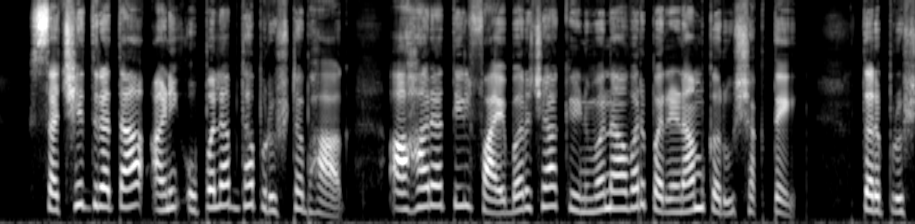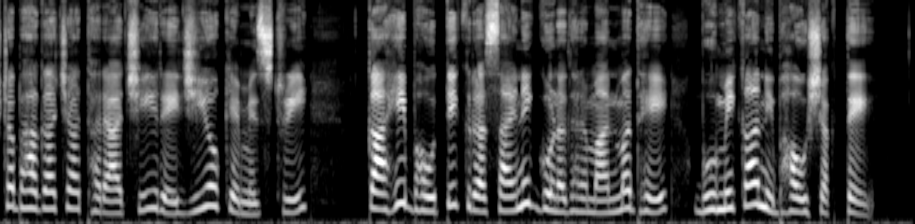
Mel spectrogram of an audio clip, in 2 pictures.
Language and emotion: Marathi, neutral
